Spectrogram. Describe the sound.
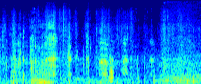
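A dog named Balu shuffles around and breathes in quick, noisy bursts, with rustling movement throughout and a brief exclamation from a person early on.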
